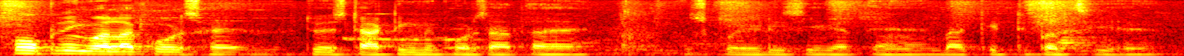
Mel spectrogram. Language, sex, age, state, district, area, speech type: Hindi, male, 45-60, Uttar Pradesh, Hardoi, rural, spontaneous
